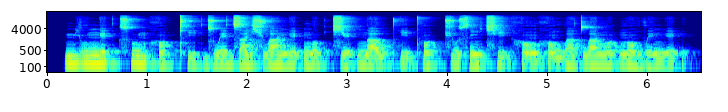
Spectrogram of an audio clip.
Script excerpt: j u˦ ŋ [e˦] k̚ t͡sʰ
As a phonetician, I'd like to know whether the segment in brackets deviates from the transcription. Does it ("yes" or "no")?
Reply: no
